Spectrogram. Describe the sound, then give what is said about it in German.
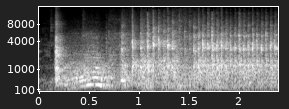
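An old diesel engine starts in the engine room of a former fireboat: after a brief quiet moment it catches abruptly, then settles into a loud, steady rumbling run with a few uneven surges, and no voices. “Im Maschinenraum macht sich Bootsmann Jens daran, den alten Diesel zu starten.”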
